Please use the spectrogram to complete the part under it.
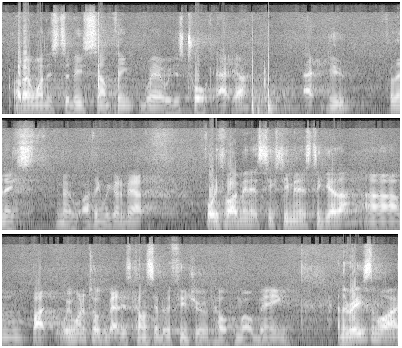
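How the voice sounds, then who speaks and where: A mid-pitched man hosts an event in a casual, chatty way, drawing the audience in with questions. His voice rings through a reverberant hall. Faint room noise sits underneath. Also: a little mellow. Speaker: event host. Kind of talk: casual facilitating at a networking event.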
